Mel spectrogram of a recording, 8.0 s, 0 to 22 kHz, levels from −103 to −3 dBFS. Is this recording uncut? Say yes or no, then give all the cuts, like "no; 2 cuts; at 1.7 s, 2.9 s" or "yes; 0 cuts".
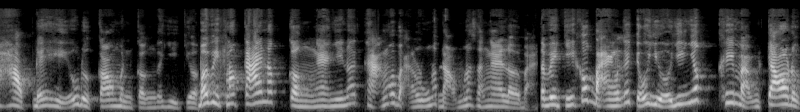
no; 2 cuts; at 2.3 s, 4.4 s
